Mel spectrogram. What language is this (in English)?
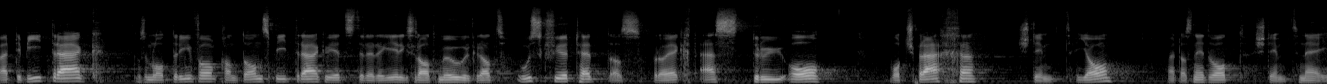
Swiss German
